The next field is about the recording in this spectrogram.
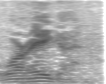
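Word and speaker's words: Jauregui: UI war and we're we're pronouncing it warga okay that's not uncommon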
